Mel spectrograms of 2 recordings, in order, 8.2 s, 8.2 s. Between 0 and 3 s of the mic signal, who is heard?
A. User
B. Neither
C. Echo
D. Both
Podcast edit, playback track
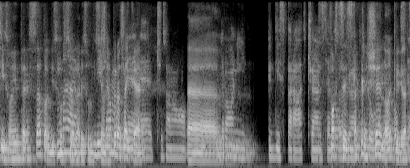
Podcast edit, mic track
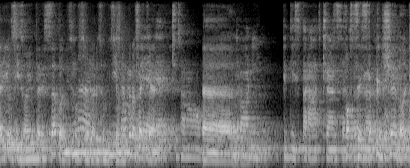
C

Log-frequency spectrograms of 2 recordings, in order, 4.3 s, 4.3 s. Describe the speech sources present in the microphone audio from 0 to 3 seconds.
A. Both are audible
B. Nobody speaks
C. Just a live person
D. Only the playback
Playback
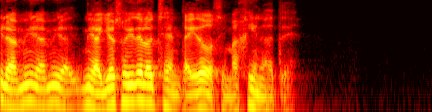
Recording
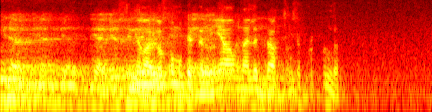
A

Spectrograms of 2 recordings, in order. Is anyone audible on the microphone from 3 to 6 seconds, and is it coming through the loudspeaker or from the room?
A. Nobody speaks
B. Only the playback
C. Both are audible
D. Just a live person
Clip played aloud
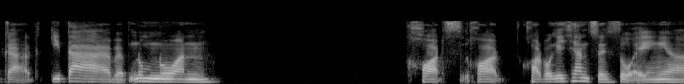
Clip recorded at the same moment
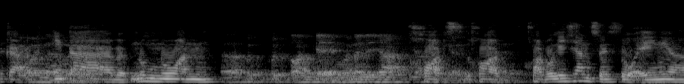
C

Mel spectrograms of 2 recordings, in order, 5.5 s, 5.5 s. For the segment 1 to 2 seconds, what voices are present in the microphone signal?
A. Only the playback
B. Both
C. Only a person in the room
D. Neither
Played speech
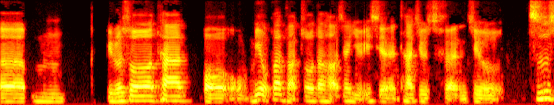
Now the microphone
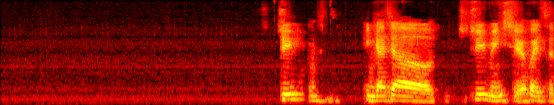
D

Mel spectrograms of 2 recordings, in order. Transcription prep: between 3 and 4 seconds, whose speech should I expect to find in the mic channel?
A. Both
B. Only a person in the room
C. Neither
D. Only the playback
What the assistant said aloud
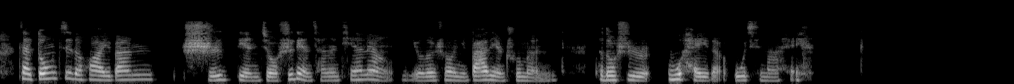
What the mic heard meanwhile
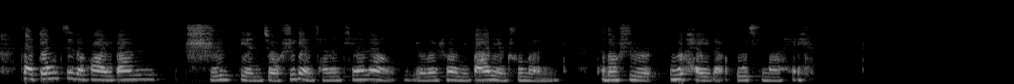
D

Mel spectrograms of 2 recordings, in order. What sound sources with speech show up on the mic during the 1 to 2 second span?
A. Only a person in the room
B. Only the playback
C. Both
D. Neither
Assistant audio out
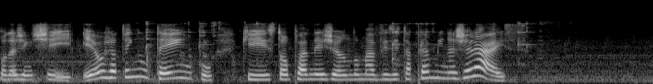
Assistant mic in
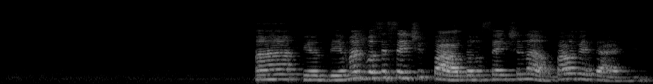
D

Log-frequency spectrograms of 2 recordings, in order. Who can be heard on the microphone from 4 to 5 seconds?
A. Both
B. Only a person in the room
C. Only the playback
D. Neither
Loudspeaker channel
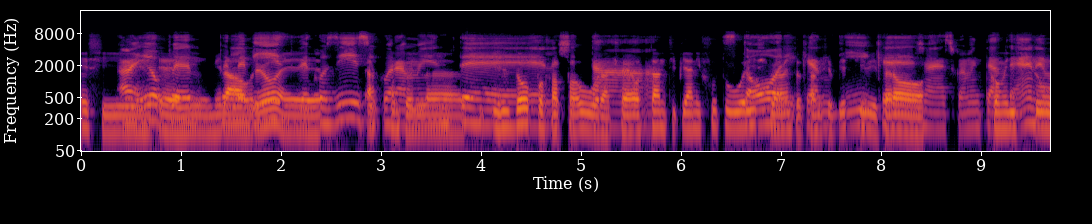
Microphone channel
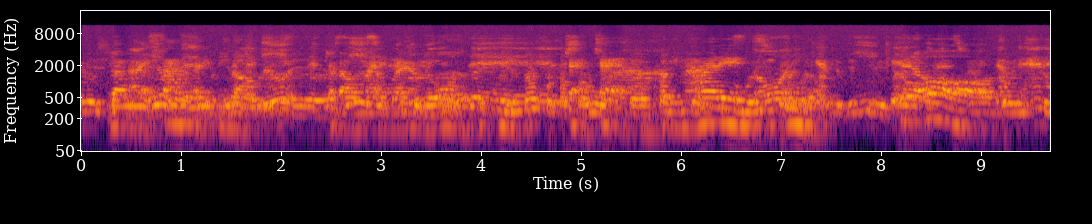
A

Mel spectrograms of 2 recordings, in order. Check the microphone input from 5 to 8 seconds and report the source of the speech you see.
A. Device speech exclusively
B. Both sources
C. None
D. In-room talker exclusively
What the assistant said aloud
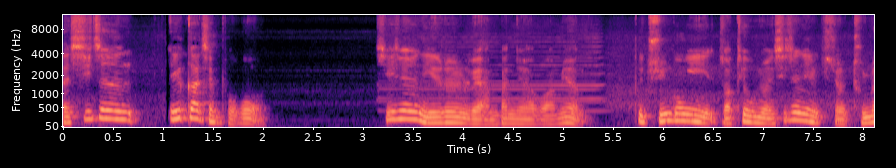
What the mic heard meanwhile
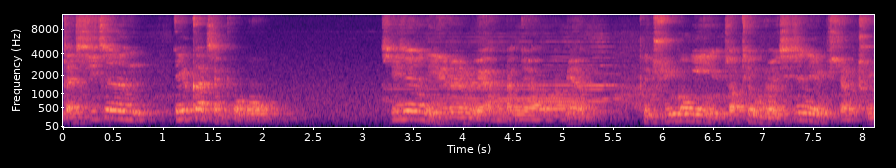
A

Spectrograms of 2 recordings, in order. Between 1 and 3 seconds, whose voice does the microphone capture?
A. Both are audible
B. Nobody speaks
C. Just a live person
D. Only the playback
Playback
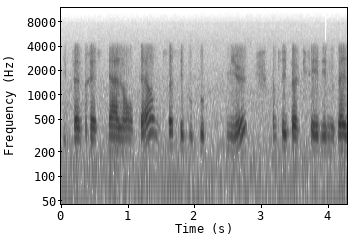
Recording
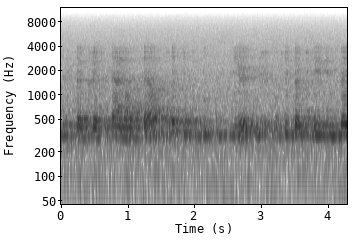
D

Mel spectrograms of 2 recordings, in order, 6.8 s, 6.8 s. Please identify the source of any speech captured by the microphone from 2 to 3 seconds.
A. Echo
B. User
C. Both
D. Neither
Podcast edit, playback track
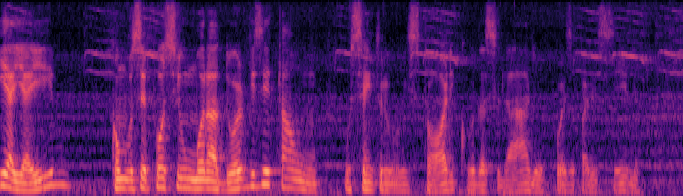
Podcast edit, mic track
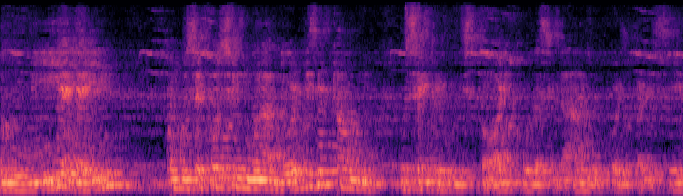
A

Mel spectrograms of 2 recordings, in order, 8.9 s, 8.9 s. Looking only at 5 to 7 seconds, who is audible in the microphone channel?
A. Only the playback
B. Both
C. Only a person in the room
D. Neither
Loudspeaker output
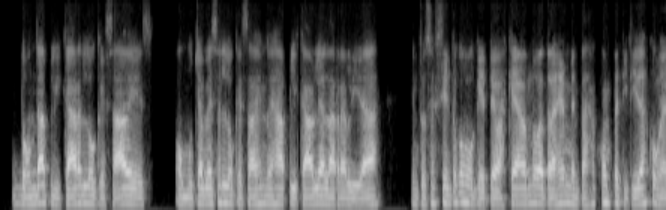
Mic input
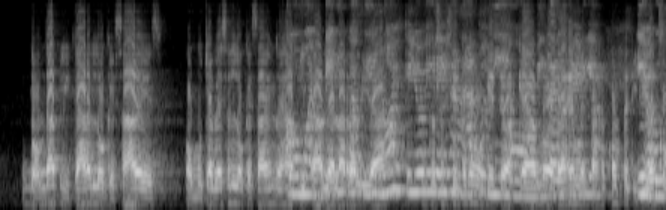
B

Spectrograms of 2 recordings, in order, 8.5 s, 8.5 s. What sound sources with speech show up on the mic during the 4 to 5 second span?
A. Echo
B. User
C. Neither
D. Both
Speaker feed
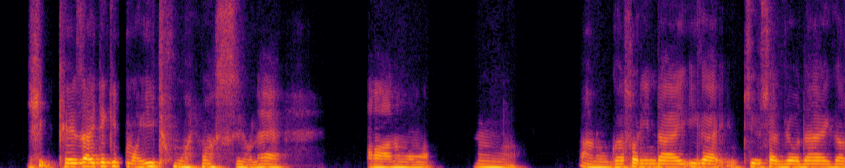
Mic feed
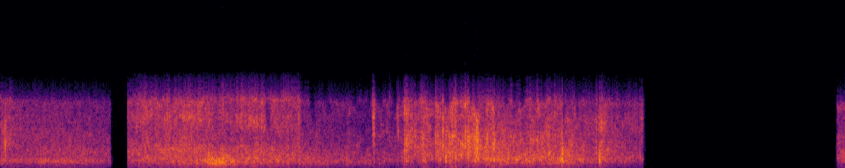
C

